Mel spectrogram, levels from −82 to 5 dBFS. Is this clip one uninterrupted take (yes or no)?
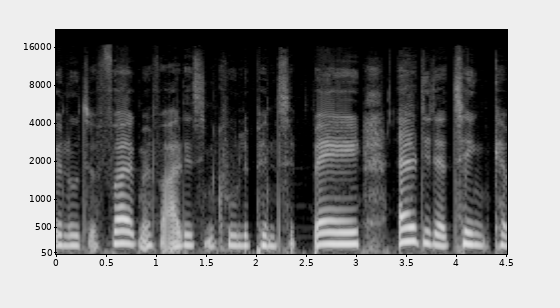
yes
